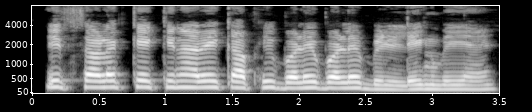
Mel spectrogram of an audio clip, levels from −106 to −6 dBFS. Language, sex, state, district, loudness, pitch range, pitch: Hindi, male, Bihar, Saran, -15 LUFS, 150-215 Hz, 200 Hz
